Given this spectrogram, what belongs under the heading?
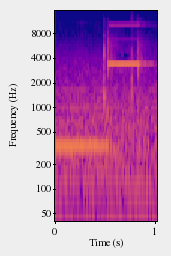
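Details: Chinese syringe pump being set up and demonstrated, with its power, start, stop, bolus, mode and alarm buttons shown: a brief high electronic beep over a low hum; syringe pump alarm tone.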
